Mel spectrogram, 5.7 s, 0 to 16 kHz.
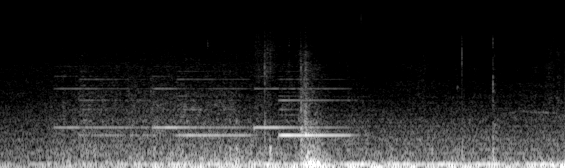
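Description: A short electronic chime melody of several held notes at the platform, the kind that signals a Japanese train's departure, over the steady low hum of an E231-series commuter train. A thud comes about halfway through.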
